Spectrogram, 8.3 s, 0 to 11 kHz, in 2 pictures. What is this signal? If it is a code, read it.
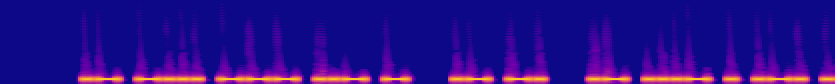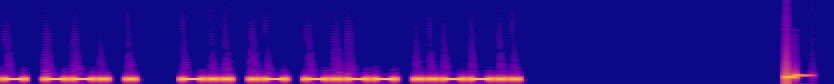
Morse code, heard as a keyed tone, about 36 wpm, 700 Hz. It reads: ABOUT AN AVERAGE DAY?
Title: Sentences from Top 1000 Words - Review Part 6 - 35wpm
